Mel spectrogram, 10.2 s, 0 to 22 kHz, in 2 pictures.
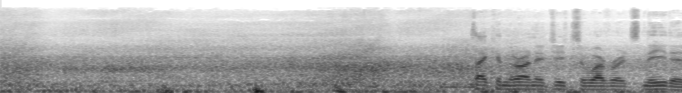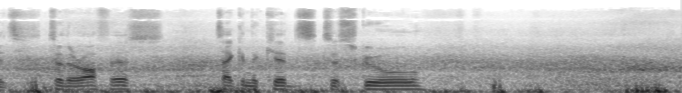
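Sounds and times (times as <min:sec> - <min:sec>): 
constant stream of cars driving past on a road: 0:00.0 - 0:10.2
speech: 0:03.6 - 0:09.0.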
